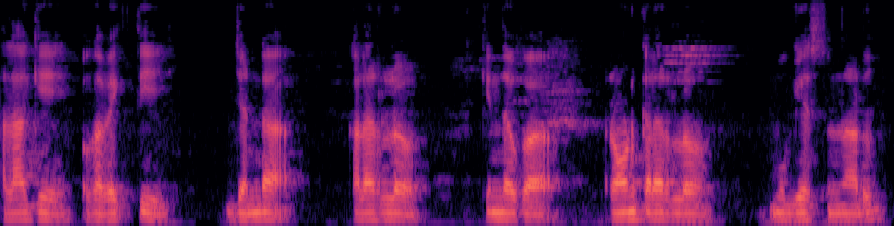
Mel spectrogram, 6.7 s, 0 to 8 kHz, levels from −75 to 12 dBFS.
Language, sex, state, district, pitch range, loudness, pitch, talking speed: Telugu, male, Telangana, Mahabubabad, 90-100 Hz, -19 LUFS, 95 Hz, 105 wpm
